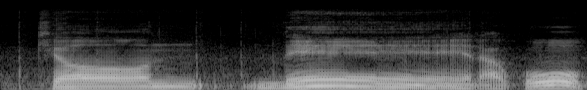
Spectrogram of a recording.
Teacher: 니은하고 리을하고 만나서 뒤에 있는 리을이 비음 니은으로 이렇게 바뀝니다. 그래서 발음을 하면 상견례라고 발음할 수가 있습니다. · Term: 비음화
